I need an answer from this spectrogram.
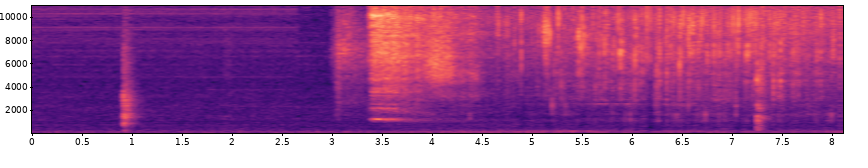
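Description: Broken wheat rava poured into a pan of hot oil, starting with a loud rush about three and a half seconds in and then sizzling steadily as the grains begin to roast. A single clink about a second in.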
